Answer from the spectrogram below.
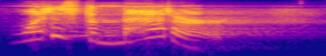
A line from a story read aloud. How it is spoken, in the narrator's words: she cried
